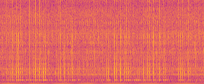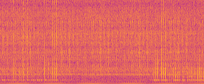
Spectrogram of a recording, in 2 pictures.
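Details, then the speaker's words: High-mileage car with oil level full, before adding Rislone engine treatment: fast light ticking over a steady idle hum, pausing briefly and returning; noisy valves and lifters at idle. "you can hear the noisy lifters right now oil levels are good so we're ready to add the wrist load additive and see how it works"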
